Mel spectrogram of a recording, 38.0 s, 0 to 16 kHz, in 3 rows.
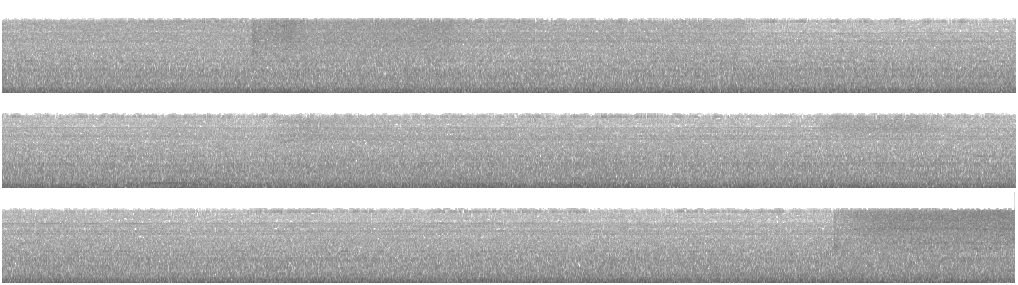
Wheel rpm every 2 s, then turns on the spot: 0, 0, 0, 0, 0, 0, 0, 0, 0, 0, 0, 0, 0, 0, 0, 0, 0, 0, 0.
none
